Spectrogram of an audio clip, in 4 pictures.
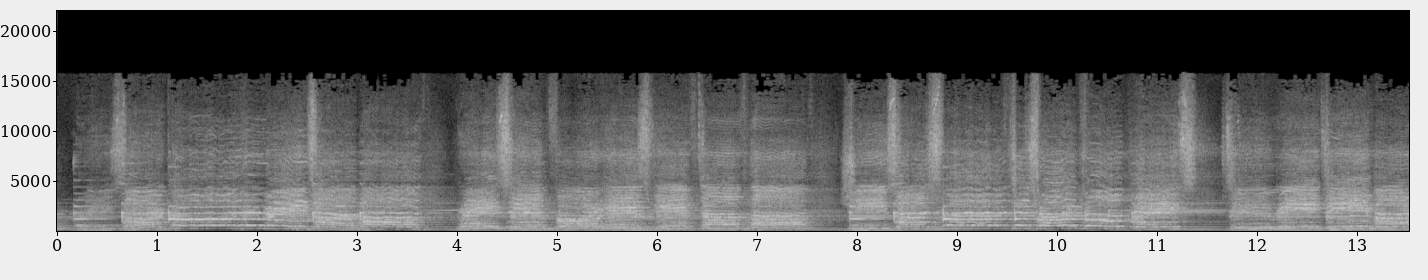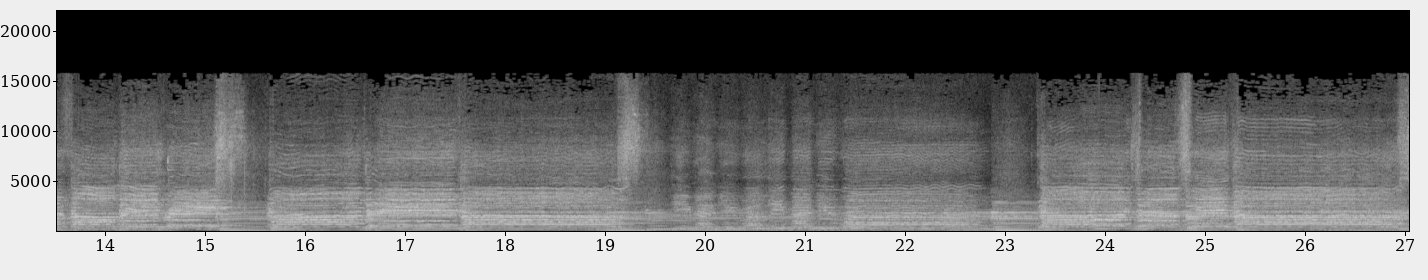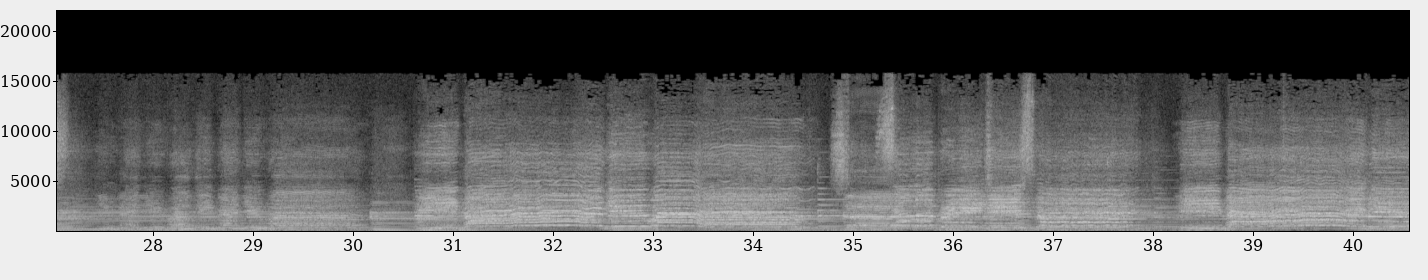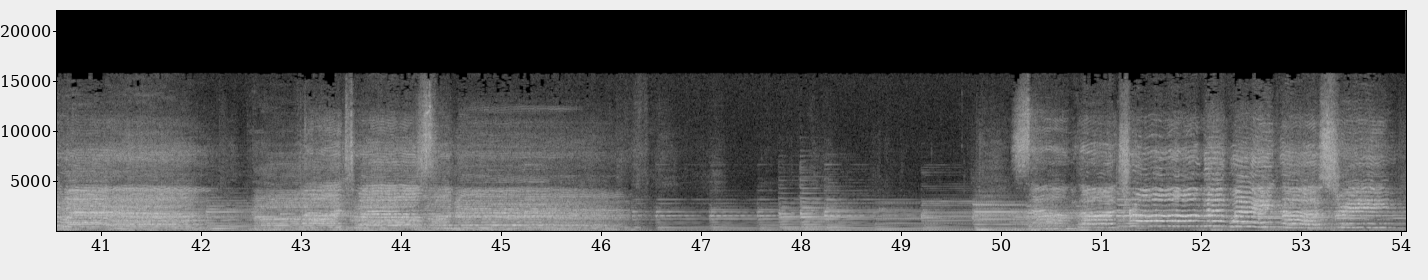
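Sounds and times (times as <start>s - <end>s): church choir singing: 0.0s - 46.7s, 49.7s - 54.0s.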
